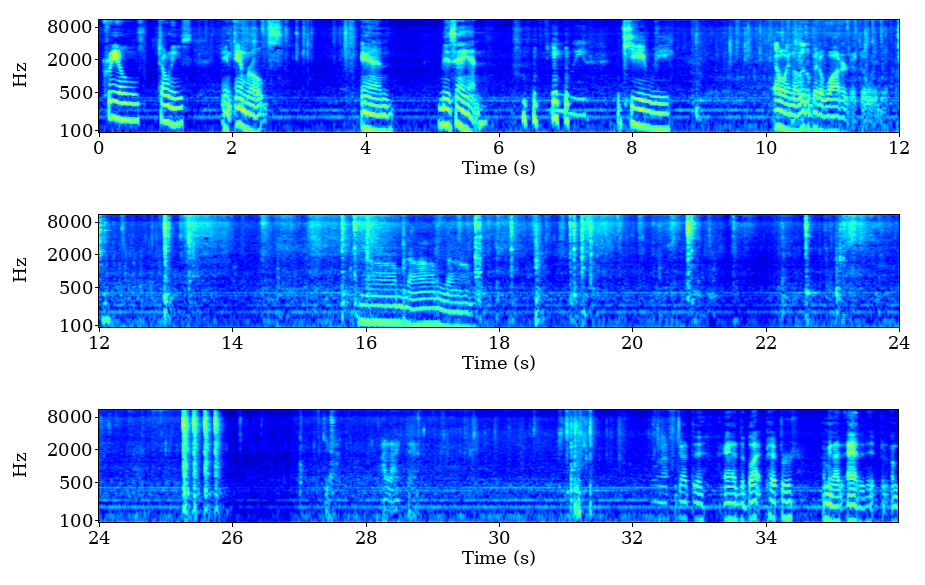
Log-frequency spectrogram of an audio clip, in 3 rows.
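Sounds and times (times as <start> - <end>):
food sizzling in a pot: 7.9 - 32.5.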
